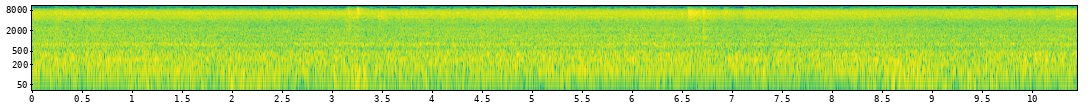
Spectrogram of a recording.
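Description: Laser cutting machine running while its head cuts acrylic sheet: a steady rushing noise of its fans and air assist, with two brief high ticks about three and six and a half seconds in.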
